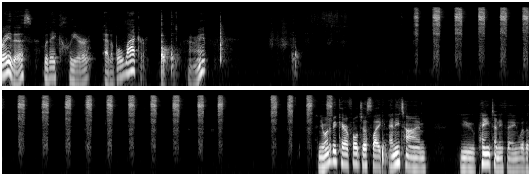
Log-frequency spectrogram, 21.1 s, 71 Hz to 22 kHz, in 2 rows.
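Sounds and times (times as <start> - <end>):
aerosol can mixing ball rattling: 8.2 - 15.0.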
